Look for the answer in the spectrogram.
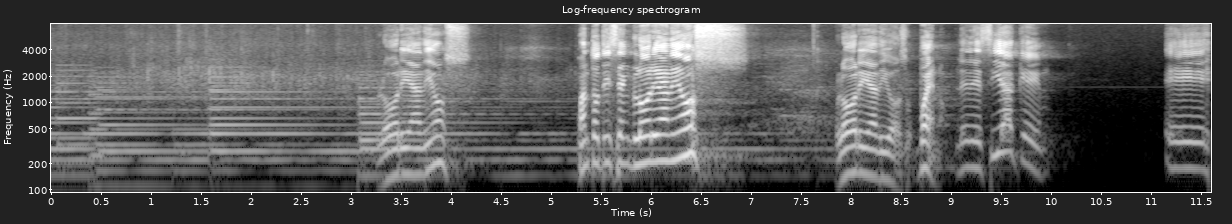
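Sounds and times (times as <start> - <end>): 
church audience clapping loudly: 0.0 - 7.8
speech: 3.4 - 4.3, 5.3 - 6.9, 7.9 - 10.0, 11.2 - 11.5.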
